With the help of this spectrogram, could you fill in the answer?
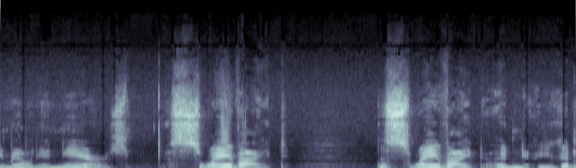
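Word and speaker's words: suevite: So what did you find for the definition of swavite? It's spelled S-U-E-V-I-T-E.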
